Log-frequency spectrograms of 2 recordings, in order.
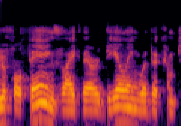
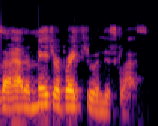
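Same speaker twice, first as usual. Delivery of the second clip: put-on excited, eager student voice. Retelling a student who bursts out to share: imitating an excited student. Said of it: "she's jumping, bursting out of her chair".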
